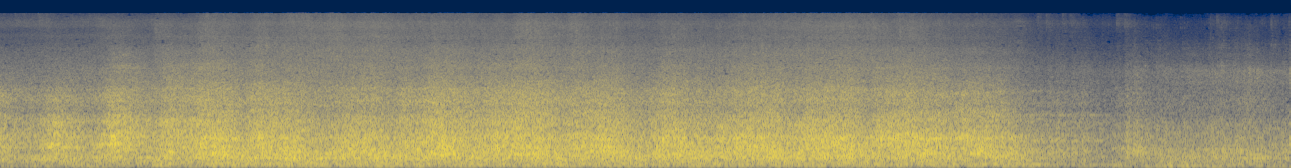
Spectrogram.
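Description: Tokyu Toyoko Line electric commuter train running past at close range, a loud steady rumble of wheels on rail. It fades away from about ten seconds in.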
